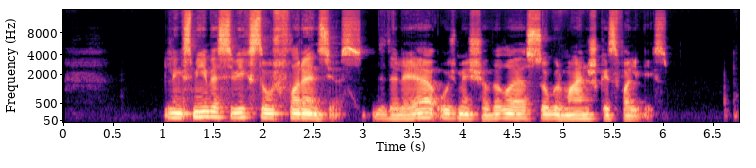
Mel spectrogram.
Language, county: Lithuanian, Tauragė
